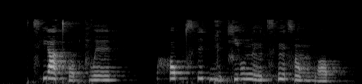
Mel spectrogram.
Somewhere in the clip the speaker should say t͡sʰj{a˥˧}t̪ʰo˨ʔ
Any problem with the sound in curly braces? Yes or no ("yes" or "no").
no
